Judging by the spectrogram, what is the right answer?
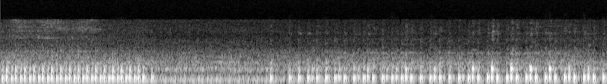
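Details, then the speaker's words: Motorcycle with rear-cylinder trouble after valve clearance adjustment, carb reset and fuel-diluted oil change, riding: uneven stumbling beat with occasional dropped firing, slight miss on all revs but most noticeable at low revs and in lower gears, hesitant. "So it's just slightly missing at them low revs. Well, I think it's missing on all revs, but you notice it more on"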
